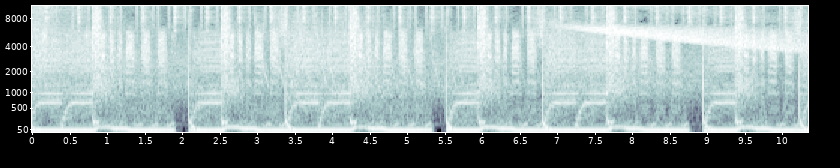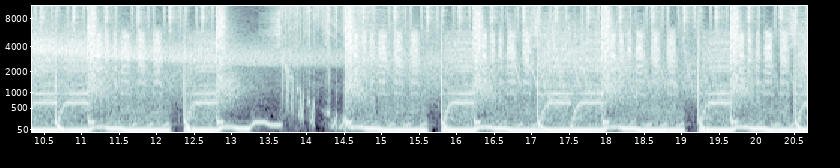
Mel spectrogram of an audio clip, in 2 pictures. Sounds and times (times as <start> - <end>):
Dubstep: 0.0 - 20.6.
